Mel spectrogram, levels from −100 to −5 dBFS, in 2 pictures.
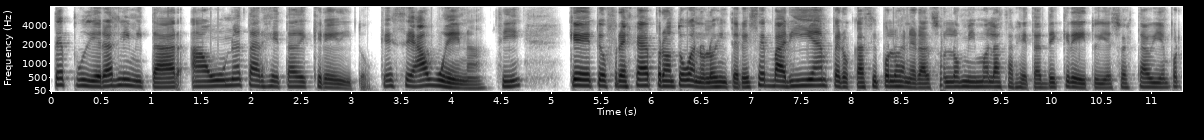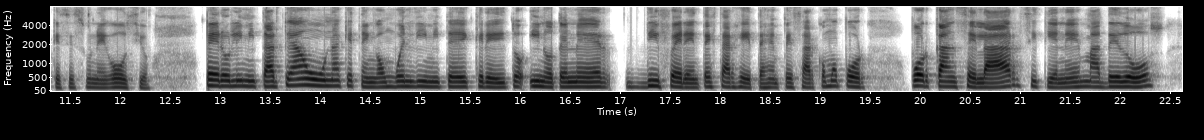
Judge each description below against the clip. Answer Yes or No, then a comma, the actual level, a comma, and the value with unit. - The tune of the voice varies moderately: Yes, average, 3.5 semitones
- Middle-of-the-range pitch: Yes, medium, 170 Hz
